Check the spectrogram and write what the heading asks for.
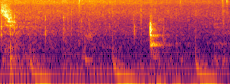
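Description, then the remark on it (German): Steady sizzling and crackling of guanciale frying slowly until crisp in its own rendered fat in a pan, with no added oil or butter, a few scraping stirs and one sharper clink partway through; no voices. “Darin lassen wir die Guanciale jetzt langsam im eigenen Fett knusprig ausbacken und dabei natürlich immer schön aufpassen, äh, dass nichts anbrennt.”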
